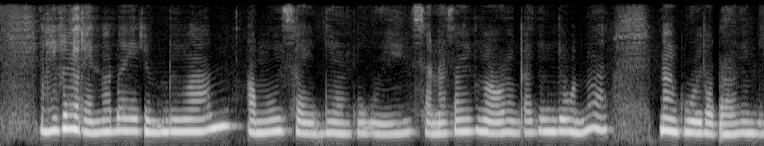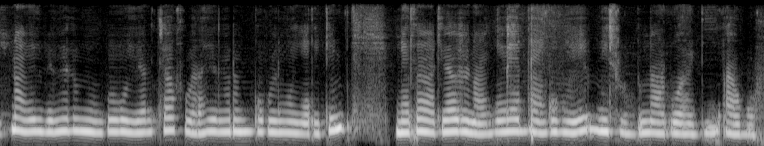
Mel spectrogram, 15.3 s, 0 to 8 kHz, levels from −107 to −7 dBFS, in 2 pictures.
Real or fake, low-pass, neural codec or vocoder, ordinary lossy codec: fake; 7.2 kHz; codec, 44.1 kHz, 1.7 kbps, Pupu-Codec; none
